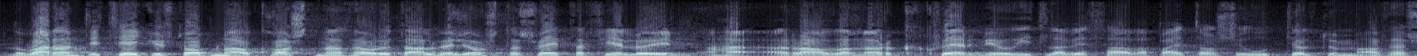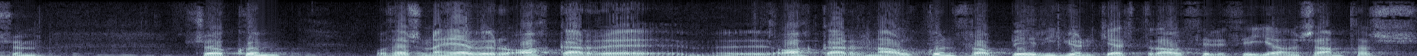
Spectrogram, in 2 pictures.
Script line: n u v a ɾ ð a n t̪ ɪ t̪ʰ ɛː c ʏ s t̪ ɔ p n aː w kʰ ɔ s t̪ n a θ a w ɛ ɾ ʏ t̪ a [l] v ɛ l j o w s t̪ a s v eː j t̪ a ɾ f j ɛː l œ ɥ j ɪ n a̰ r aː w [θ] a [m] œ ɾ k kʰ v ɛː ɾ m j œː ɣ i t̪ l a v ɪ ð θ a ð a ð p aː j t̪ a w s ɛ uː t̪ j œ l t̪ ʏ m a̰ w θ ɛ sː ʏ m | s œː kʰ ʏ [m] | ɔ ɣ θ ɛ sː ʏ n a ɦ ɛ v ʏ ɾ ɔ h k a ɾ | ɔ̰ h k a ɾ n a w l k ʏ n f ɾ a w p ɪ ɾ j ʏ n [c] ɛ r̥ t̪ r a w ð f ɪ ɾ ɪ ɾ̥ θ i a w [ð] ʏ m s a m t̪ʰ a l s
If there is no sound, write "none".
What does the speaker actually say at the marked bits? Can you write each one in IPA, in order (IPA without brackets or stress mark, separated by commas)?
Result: l, ð, m, m, c, ð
